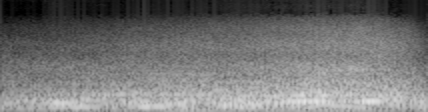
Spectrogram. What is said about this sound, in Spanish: Bueno, pasó un carro.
